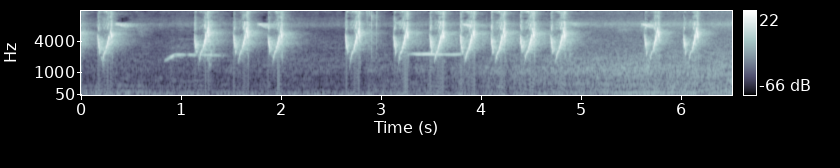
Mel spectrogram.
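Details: Bar-winged prinia (Indonesian ciblek) singing steadily: bursts of bright, sharply descending chip notes, about three per second at times, mixed with brief flat whistles. A faint low hum sits underneath.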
